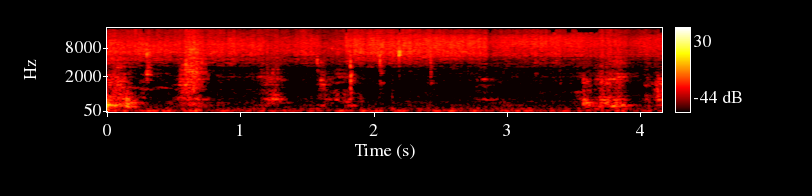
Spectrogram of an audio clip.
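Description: Cumin and mustard seeds crackle and sizzle faintly in hot oil, with scattered pops and a steady soft hiss, quiet and without talk.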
